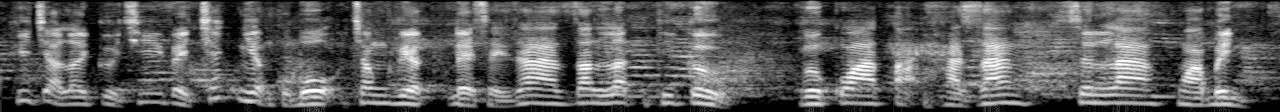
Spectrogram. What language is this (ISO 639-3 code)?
vie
